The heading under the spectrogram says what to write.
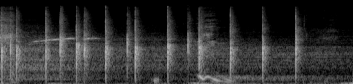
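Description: Brief, scattered applause at a press conference with the President of Mexico: a small group clapping in sharp, uneven bursts for a few seconds, with faint murmuring voices beneath the claps.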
